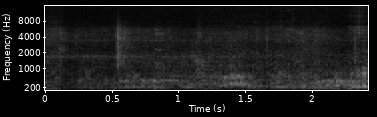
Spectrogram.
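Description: Pigeons cooing, low and wavering, with a brief light click about half a second in.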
